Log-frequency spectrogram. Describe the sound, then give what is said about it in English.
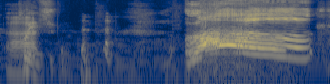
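A man's voice imitates the pained scream of a character who has just been bitten: a short rising wail with a few breathy gasps, then a long, loud, strained cry held for over a second before cutting off. “he shouts out with a scream. Can we hear what the scream might have sounded like”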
